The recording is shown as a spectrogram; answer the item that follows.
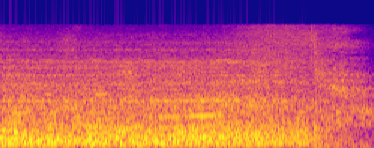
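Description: A tram rolls through a city street, a steady broadband rumble of wheels on rail that holds loud and even, then eases off near the end as it passes.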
